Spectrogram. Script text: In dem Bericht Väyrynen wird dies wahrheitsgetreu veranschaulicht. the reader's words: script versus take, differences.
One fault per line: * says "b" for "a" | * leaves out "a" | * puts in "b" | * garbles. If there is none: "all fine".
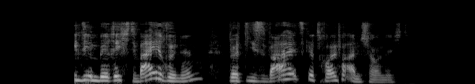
all fine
